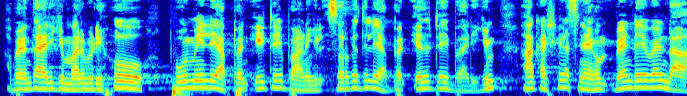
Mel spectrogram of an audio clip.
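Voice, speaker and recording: A male priest delivers a storytelling sermon in a fairly high voice, stacking up vivid scenes in rhythmic lists. His words ring out with a long reverberant tail, as if recorded in a large hall. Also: fairly bright tone.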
